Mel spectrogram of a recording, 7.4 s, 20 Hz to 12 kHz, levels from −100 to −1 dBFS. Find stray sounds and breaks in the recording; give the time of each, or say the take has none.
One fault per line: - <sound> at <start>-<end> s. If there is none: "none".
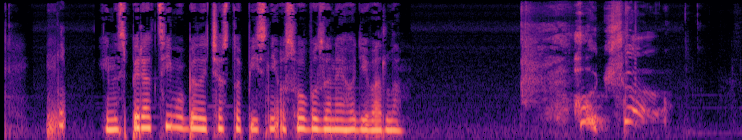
- laugh at 0.5-0.7 s
- sneeze at 5.2-6.7 s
